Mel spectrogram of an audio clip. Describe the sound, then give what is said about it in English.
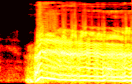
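A man imitates with his voice a primed chainsaw engine being started: after a brief quiet moment, a loud buzzy growl kicks in, rises in pitch, then holds as a steady rough drone. “We've been given a working chainsaw in this metaphor, and some of us are trying to cut wood without even running the engine.”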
